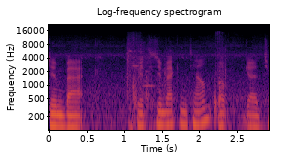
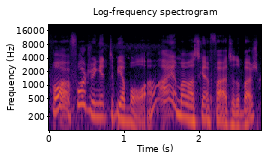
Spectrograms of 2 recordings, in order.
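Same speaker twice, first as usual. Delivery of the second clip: quick, higher read-aloud voice; 7 semitones higher, faster than usual. Acted. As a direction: read the journal entry briskly. Reads quest text aloud.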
